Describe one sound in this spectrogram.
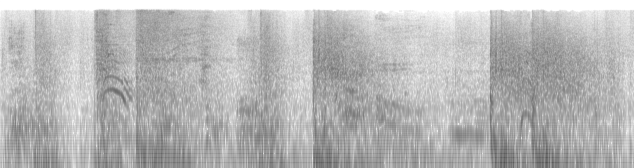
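Magic bursts crackle and whoosh.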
